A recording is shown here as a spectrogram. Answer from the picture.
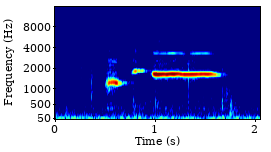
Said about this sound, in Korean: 그녀가 썩소를 짓고 기분 나쁜 휘파람을 부는 순간 난 문득 대학 시절 그녀가 떠올랐다.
